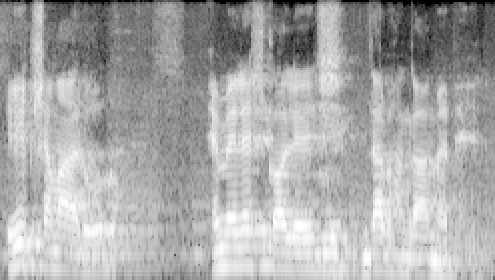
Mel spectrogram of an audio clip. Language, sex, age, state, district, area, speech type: Maithili, male, 60+, Bihar, Madhubani, rural, spontaneous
